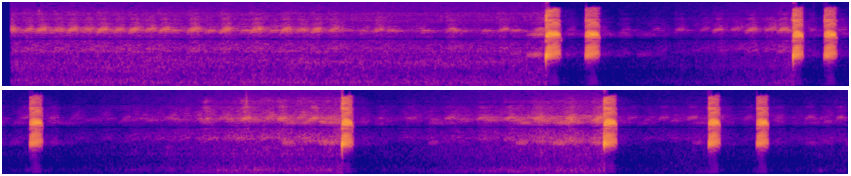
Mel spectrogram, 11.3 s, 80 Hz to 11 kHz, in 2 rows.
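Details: Indian rice frogs calling in Himeji, Hyogo, Japan, on 1 July 2018, recorded with a compact camera: a continuous rasping, pulsed chorus for nearly four seconds, then loud short croaks in quick pairs and triplets with brief pauses between.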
